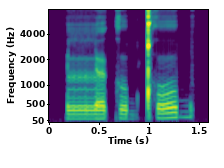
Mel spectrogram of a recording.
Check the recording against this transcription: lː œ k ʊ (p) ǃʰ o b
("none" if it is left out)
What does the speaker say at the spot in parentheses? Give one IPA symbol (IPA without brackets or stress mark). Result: b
